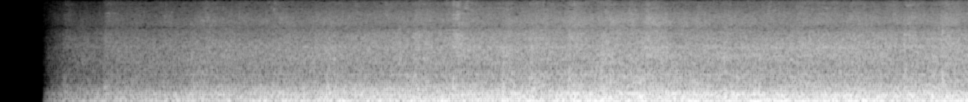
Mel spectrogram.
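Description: A train travelling from Nieuwerkerk to Rotterdam rumbles steadily along the rails, its low, dense roar rising from silence and holding loud, with a faint clickety-clack of wheels beneath. No one speaks.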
